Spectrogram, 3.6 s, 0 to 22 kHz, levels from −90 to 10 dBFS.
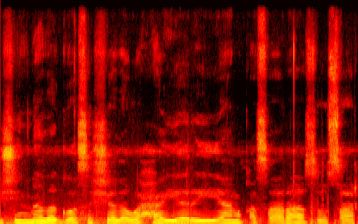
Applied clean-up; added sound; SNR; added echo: none; Wind; 17 dB; none.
